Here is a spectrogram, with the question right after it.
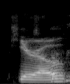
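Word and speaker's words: Herro: Did you not see Tyler Harrow? I mean, Hero. Pronounce his name right first.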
